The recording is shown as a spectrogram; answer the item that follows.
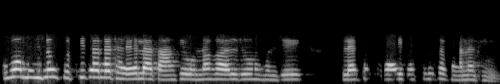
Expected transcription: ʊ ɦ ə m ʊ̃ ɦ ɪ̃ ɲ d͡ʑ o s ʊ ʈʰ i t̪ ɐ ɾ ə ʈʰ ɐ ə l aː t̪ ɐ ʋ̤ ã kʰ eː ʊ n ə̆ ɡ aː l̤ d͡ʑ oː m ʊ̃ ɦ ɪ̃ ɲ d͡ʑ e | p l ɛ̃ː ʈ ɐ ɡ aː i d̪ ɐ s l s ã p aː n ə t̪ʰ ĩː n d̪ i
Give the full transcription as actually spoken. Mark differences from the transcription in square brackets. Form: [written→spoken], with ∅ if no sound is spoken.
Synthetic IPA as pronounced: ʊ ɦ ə m ʊ̃ ɦ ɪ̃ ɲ d͡ʑ o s ʊ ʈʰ i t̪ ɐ ɾ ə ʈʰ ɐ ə l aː t̪ ɐ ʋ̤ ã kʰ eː ʊ n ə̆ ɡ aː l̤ d͡ʑ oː m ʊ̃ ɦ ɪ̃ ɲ d͡ʑ e | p l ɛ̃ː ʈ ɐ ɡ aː i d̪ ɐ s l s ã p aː n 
